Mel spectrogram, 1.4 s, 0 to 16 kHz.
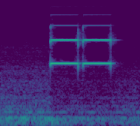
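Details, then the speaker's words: ViFly Finder Mini lost-model buzzer, now in its second stage (from 0.5 hours, max volume every 10 seconds): two loud, shrill beeps back to back, about half a second each, over faint room noise; lost-model buzzer beeping. "so that's now into the second stage into this stage here we went from this stage to this stage now from 0.5 hours which it will get max volume every 10 seconds so you can just imagine how loud that is"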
